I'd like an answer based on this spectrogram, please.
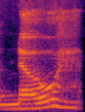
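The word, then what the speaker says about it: Noe: do my name is no pronounced uh no opposite of yes and if you ask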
